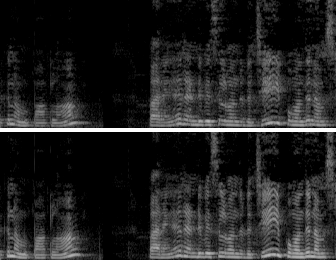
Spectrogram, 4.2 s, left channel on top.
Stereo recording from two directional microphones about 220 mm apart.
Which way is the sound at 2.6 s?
50° right (ahead or behind).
